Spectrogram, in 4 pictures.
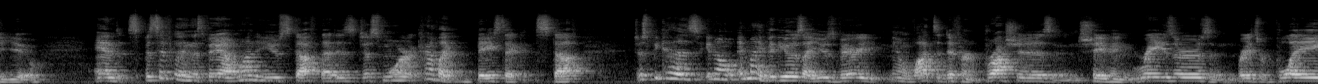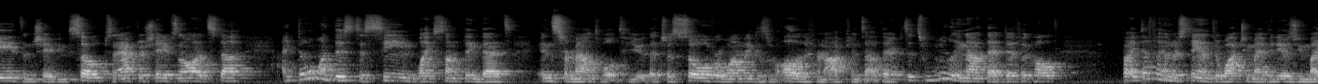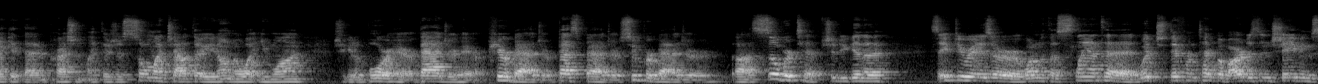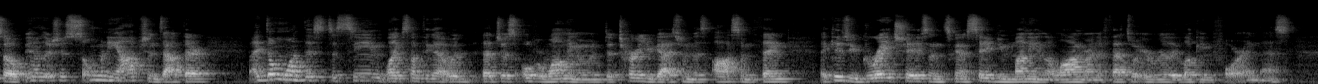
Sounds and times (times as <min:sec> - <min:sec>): Speech: 0:00.0 - 0:52.6.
